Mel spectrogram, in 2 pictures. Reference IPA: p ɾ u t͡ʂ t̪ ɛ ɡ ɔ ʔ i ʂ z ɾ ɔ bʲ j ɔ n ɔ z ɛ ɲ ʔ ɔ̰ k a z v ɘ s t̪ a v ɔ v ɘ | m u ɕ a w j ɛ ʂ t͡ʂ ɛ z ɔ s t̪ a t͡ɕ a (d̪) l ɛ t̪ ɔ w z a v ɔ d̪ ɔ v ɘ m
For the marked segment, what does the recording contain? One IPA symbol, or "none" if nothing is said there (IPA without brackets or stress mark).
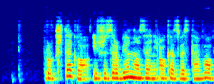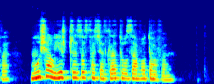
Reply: t̪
